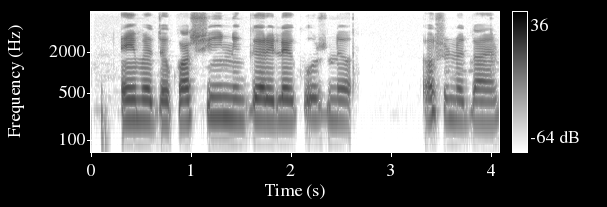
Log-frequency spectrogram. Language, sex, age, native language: Icelandic, male, 13, Icelandic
